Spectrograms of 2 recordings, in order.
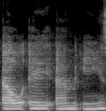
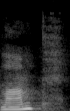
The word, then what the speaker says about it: lame: It's spelled L A M E, so I always want to say bread lame, but I actually had to look it up. It's a bread lamb.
